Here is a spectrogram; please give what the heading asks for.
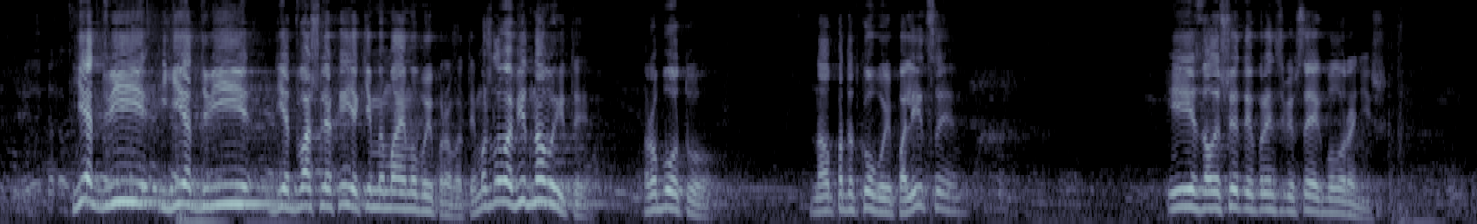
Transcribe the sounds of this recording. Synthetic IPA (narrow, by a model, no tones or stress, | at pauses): jɛd̪ʋʲijɛd̪ʋʲijɛd̪ʋɑʃlʲɐxɪjɐkʲimɪmɑjemɔʋɪpɾɐʋɪt̪ɪmɔʒlˠɪʋɔʋʲid̪nɔʋɪt̪ɪ̰rɔbɔt̪ʊ | nɐpɔd̪ɐt̪kɔʋɔjipɔlʲit̪sɨji | izɐlˠɪʃɪt̪ɪwpɾɪnt̪sɪpʲiwsɛjɐɡ̚bʊlˠɔɾɐ̰nʲḭʃɛ̥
